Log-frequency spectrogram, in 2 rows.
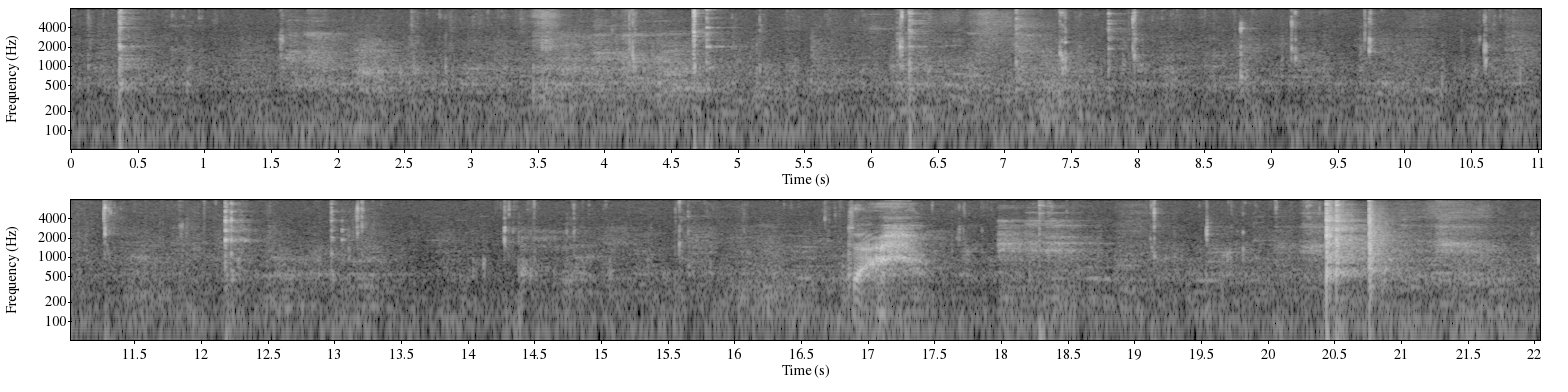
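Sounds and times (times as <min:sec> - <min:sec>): close-miked chewing: 0:00.0 - 0:20.4.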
